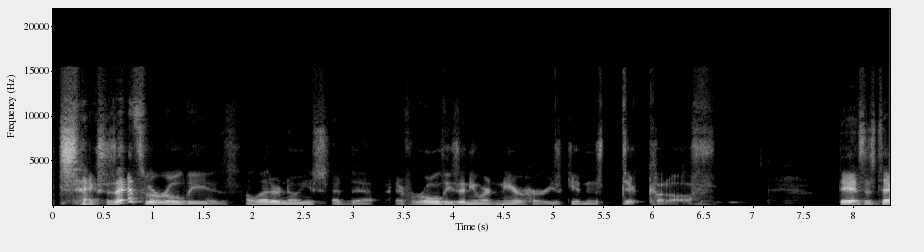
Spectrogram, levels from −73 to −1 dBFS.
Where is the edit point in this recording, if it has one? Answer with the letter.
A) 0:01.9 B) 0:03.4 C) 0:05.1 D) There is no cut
A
